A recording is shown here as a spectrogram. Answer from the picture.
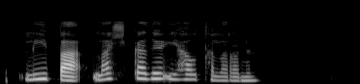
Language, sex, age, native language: Icelandic, female, 20-29, Icelandic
